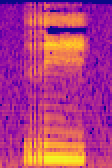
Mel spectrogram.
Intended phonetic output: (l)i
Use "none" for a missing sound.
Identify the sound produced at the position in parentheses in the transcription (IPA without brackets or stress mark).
r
